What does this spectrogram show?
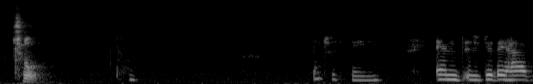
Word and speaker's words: TCHN: Yes, perhaps it is spelled in your English equivalent. It would be approximately TCHN. TCHN? Yes, Chun.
